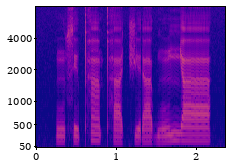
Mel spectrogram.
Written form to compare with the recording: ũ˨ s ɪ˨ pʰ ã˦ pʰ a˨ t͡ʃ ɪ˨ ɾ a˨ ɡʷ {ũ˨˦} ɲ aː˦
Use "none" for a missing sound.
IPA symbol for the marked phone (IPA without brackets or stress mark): ũ˨˦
